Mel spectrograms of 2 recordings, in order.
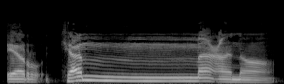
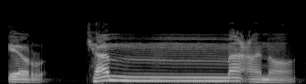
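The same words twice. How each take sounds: First: The b merges into the m and disappears. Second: The b merges into the m and disappears.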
